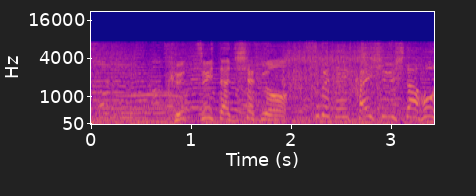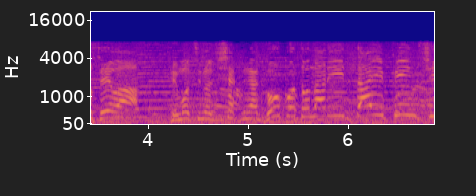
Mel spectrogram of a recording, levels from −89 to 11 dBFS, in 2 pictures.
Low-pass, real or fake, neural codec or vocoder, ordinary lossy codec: 7.2 kHz; real; none; none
